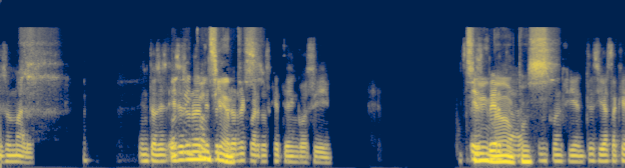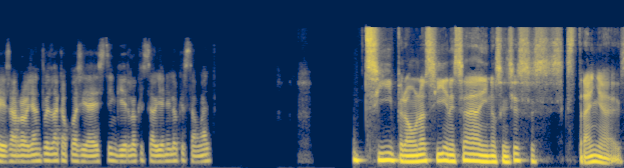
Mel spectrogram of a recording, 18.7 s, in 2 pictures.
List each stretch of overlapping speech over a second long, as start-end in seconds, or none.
2.5-4.0, 7.0-8.4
